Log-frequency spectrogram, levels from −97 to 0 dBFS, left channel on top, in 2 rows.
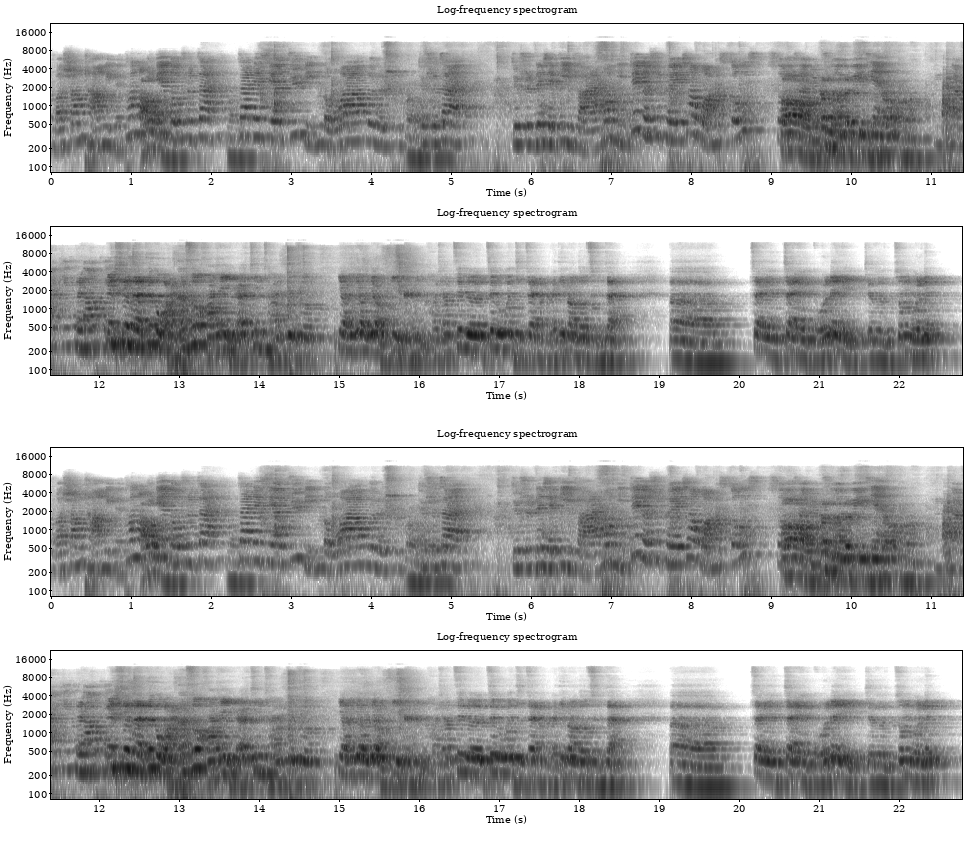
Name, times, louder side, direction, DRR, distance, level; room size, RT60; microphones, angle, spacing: voice 1, 0.0-5.3 5.8-10.4 11.0-12.2, equal, 5° right, -9 dB, 0.4 m, -26 dB
voice 2, 1.1-1.5 2.2-2.4 4.4-4.9 9.1-10.9 11.7-14.7 15.0-18.5 19.1-19.8 20.2-22.4, equal, 30° left, -5 dB, 0.7 m, -20 dB
sound 1, 1.8-17.1, equal, 75° left, 0.7 m, -36 dB
2.8 x 2.4 x 2.2 m, 0.83 s
head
